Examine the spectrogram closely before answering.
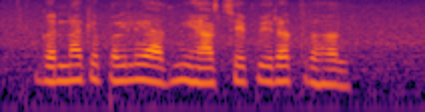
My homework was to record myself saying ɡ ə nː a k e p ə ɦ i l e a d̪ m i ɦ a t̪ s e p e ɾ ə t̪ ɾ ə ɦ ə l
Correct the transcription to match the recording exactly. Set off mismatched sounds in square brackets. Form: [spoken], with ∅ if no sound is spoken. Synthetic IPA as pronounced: ɡ ə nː a k e p ə ɦ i l e a d̪ m i ɦ a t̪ s e p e ɾ ə t̪ ɾ ə ɦ ə l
